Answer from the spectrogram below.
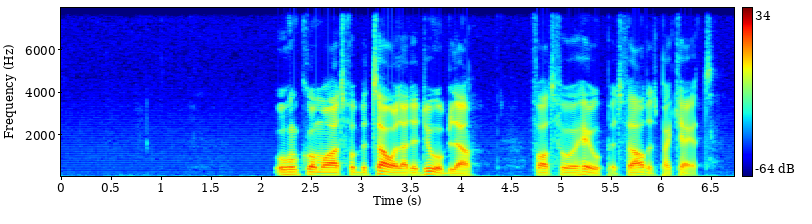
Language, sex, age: Swedish, male, 28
